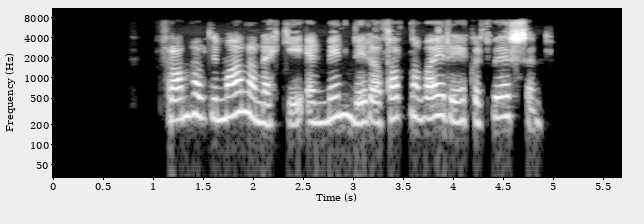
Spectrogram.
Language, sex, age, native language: Icelandic, female, 50-59, Icelandic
